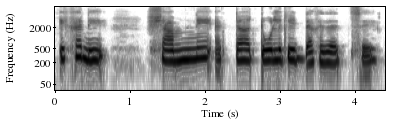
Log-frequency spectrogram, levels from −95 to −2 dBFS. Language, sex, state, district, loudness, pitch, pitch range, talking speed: Bengali, female, West Bengal, Alipurduar, -13 LUFS, 235 Hz, 230-250 Hz, 95 wpm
